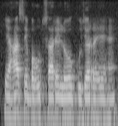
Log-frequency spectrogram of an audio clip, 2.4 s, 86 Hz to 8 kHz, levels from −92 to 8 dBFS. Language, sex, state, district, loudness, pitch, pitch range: Hindi, male, Jharkhand, Deoghar, -18 LUFS, 120 Hz, 120-125 Hz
